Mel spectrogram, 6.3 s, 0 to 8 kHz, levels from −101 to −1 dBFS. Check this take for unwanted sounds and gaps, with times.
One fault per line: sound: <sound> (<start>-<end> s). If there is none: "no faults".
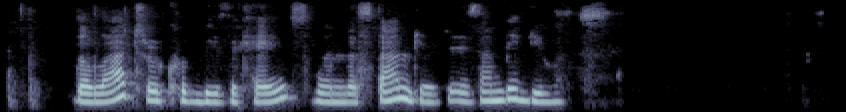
no faults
